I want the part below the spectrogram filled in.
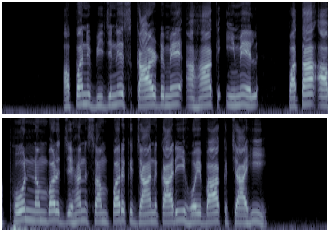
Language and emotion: Maithili, neutral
